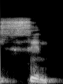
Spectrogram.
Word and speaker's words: scene: Cara bacanya bukan skin ya, tapi scene.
